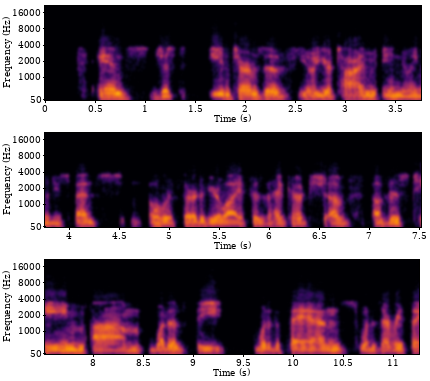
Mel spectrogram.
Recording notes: addresses the media during his conference call on Monday, January 1, 2024.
